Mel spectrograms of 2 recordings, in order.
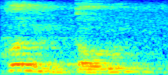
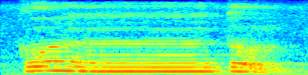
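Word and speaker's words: كنتم: Nggak boleh ku-nya ditambahkan ada sedikit mad, walaupun cuma satu harokat, walaupun cuma setengah harokat. Nah, itu nggak boleh. Kuntum. Terus bacanya begitu. Terus bacanya gimana bang? Bacanya wajib langsung masuk ke dalam huruf nun matinya.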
